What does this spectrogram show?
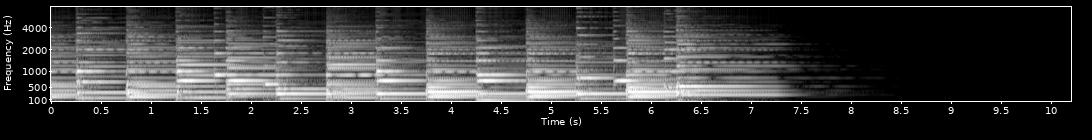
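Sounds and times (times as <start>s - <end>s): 
piano: 0.0s - 8.0s.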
